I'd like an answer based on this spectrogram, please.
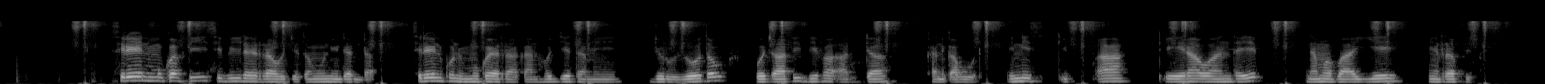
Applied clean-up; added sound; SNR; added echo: none; Rattle (instrument); 13 dB; none.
